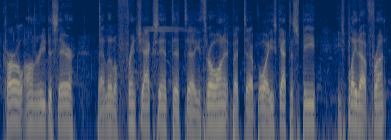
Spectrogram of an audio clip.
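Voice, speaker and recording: A man doing live play-by-play commentary on a youth soccer match, relaxed and chatty with frequent fillers. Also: medium pitch, normal speed, few pauses.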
